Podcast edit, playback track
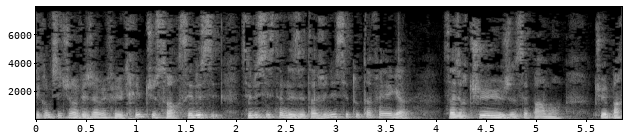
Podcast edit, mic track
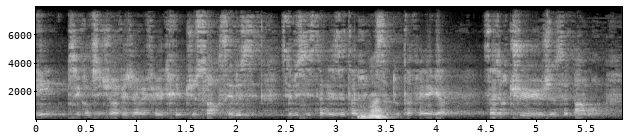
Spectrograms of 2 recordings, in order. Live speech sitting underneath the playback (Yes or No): No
